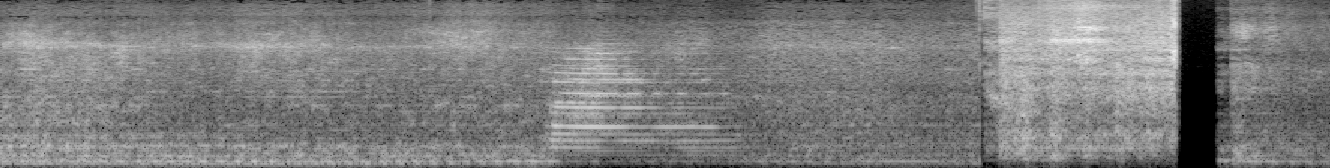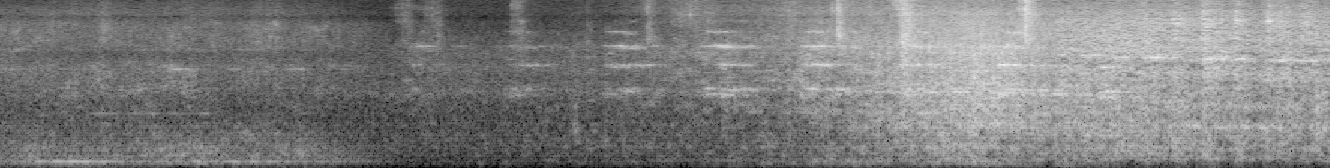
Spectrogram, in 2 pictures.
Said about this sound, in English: This is the official fucking train for the Bozos. God damn, here it go.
